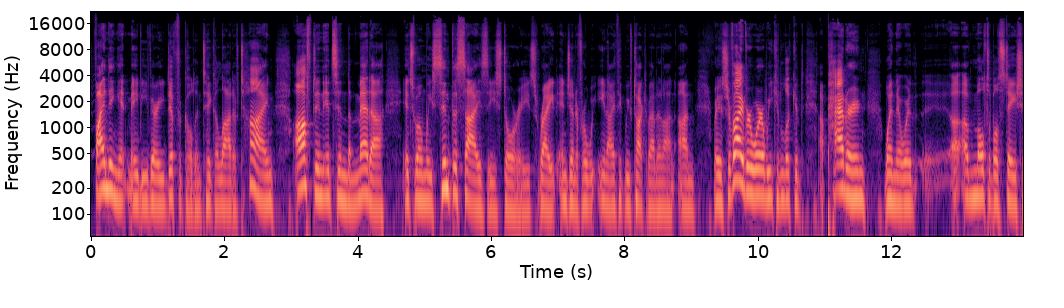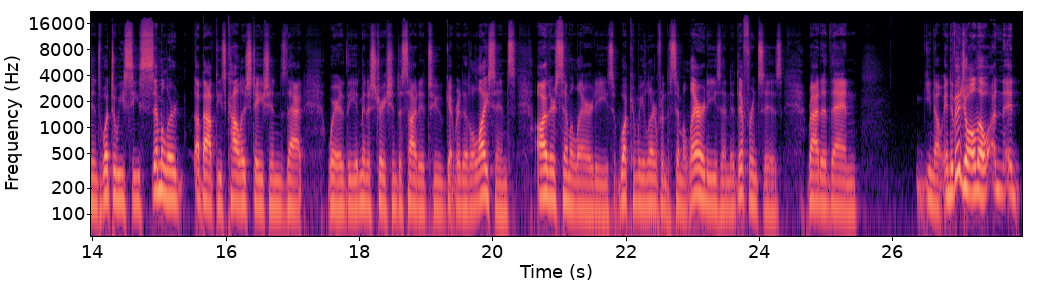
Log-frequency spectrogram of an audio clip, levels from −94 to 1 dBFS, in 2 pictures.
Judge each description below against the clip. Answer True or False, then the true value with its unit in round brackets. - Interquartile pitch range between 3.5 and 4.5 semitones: True (3.8 semitones)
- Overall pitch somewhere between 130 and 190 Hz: True (135 Hz)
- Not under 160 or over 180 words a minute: False (195 wpm)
